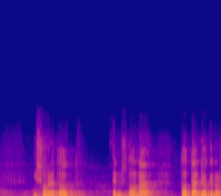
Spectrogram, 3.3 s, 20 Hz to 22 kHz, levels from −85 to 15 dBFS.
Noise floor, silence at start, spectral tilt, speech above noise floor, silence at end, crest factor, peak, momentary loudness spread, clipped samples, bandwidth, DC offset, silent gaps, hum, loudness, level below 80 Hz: -45 dBFS; 0.05 s; -7 dB/octave; 25 dB; 0 s; 18 dB; -4 dBFS; 14 LU; under 0.1%; 8.4 kHz; under 0.1%; none; none; -20 LUFS; -60 dBFS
